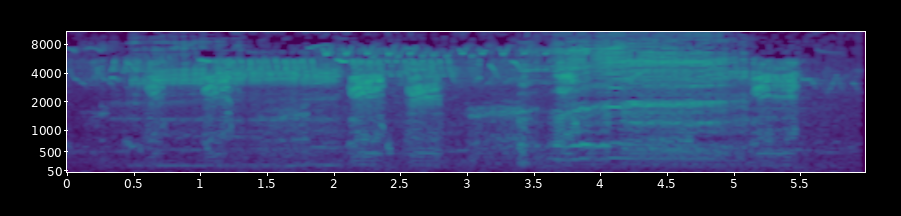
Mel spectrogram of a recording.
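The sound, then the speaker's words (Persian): A pig grunting: faint, continuous rough grunts and snorts with a few higher squeaky notes. “بابا این خوک تو نیست هست؟”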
